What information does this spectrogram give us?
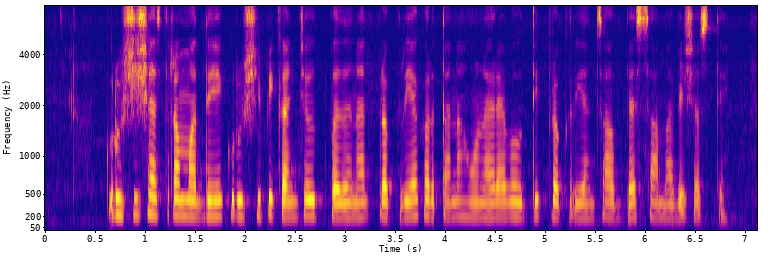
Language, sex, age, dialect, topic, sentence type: Marathi, female, 18-24, Varhadi, agriculture, statement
